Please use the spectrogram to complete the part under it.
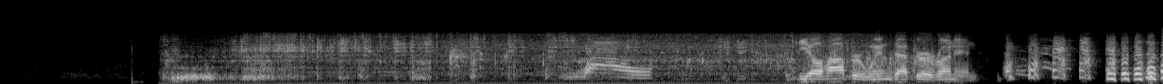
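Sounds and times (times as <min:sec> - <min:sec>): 
toilet flushing: 0:01.6 - 0:09.7
speech: 0:08.0 - 0:09.8, 0:11.1 - 0:11.6
laughter: 0:10.0 - 0:11.6.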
